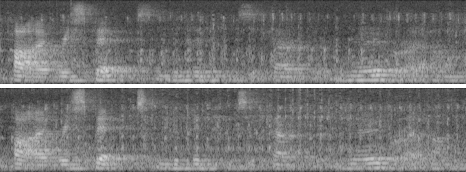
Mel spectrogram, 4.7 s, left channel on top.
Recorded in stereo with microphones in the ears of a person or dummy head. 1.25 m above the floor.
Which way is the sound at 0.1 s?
35° left (ahead or behind).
